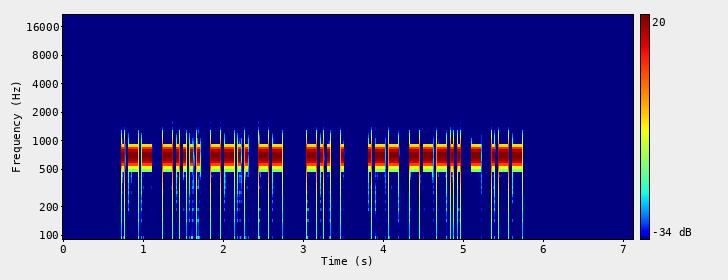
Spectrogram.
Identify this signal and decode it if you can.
Morse code, heard as a keyed tone, about 28 wpm, 700 Hz. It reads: W6ZM DE W8TW
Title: USA Callsign DE Callsign - 4 Characters - 28wpm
